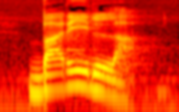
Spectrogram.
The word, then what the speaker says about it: Barilla: quindi ricordatevi che la pronuncia corretta è Barilla.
